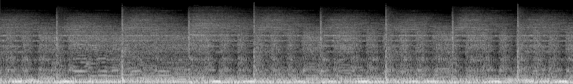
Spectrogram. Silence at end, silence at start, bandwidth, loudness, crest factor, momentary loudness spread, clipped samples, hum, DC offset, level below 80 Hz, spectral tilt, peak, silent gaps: 0 s; 0 s; 14 kHz; -14 LUFS; 12 dB; 3 LU; under 0.1%; none; under 0.1%; -24 dBFS; -5.5 dB/octave; 0 dBFS; none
